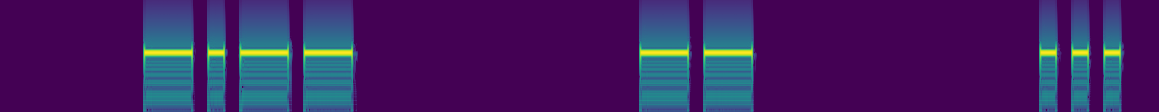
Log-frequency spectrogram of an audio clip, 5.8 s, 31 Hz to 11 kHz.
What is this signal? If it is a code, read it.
Morse code, heard as a keyed tone, about 15 wpm, spaced as for 5 wpm, 700 Hz. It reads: YMS
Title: USA Call Signs - 5 Characters - 6x Character Spacing - 15wpm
